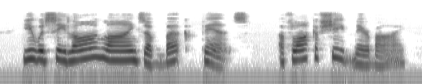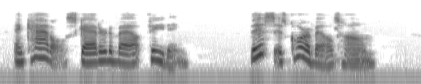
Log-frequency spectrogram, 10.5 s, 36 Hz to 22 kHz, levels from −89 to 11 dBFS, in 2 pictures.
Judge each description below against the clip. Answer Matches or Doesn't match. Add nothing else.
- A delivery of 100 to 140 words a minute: Matches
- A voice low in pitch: Doesn't match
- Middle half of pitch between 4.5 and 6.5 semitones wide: Matches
